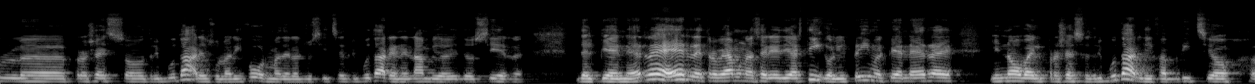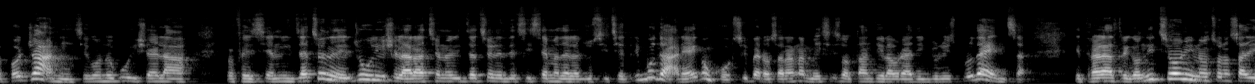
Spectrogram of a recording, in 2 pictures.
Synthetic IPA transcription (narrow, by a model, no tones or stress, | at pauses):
ulpɾot͡ʃɛsːot̪ɾibut̪aːɾjosulːariformad̪elːad͡ʒust̪it̪sːjat̪ɾibut̪aːɾjanelːambit̪od̪ed̪osːjɛr | d̪elpiɛnːeɛrːeɛrːet̪ɾovjaːmounasɛːɾjed̪iart̪iːkoliilpɾiːmoilpiɛnːeɛrːɛ | inːɔːvailpɾot͡ʃɛsːot̪ɾibut̪aːɾjod̪ifabɾit̪sːjopod͡ʒːaːnisekond̪okujt͡ʃɛla | pɾofesːjonalid̪zːat̪sːjoːned̪eld͡ʒuːd̪it͡ʃelaɾat̪sːjonalid̪zat̪sjoːned̪elsist̪ɛːmad̪elːad͡ʒust̪it̪sjat̪ɾibut̪a̰ːɾjaikoŋkorsipeɾɔsːaɾanːoamːesːisolt̪ant̪̬oilawɾeaːt̪̬ind͡ʒuɾispɾud̪ɛnt̪sa | k̟et̪ːɾalealt̪ɾekond̪it̪sːjoːninonsoːnost̪aːt̪i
